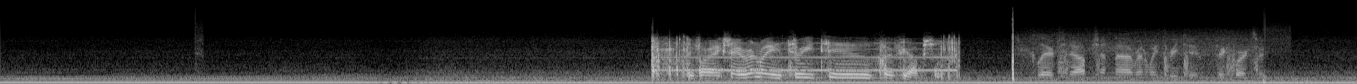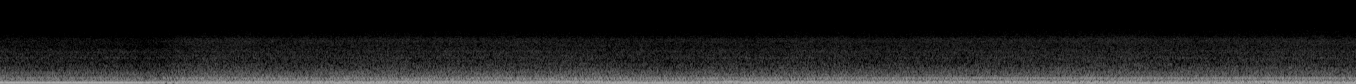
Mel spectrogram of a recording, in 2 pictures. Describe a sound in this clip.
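An airplane engine drones steadily inside a small cockpit, shifting its pitch now and then.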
